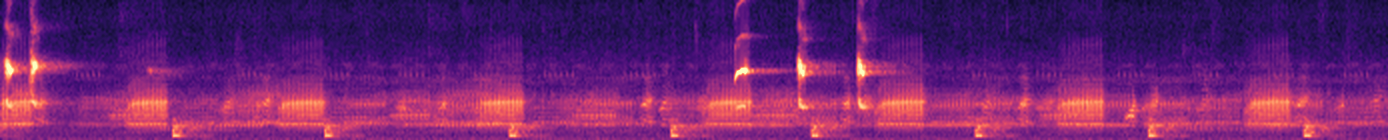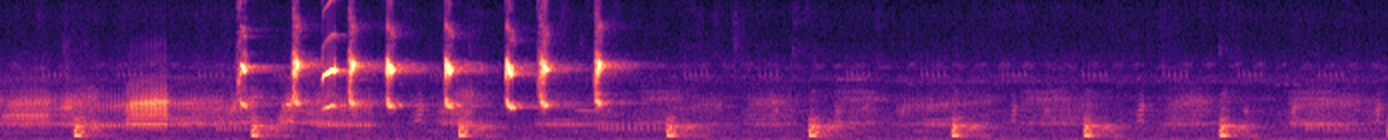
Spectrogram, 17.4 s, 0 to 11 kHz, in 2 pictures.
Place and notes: Recorded by an ORTF setup (Schoeps CCM4x2) on a Sound Devices Mixpre6
GPS: -22.392431, -44.553263
Sound Ref: BR-190812-07
Recorded during the Interativos 2019 organized by Silo
RJ, Região Sudeste, Brasil, August 2019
